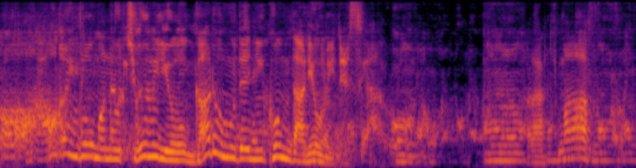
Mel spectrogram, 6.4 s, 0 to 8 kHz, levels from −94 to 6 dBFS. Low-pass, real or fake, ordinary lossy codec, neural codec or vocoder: none; fake; none; codec, 16 kHz, 4.8 kbps, FACodec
